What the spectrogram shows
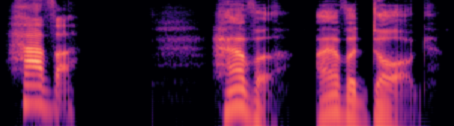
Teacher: we link the V in have to the A. It sounds like have a.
